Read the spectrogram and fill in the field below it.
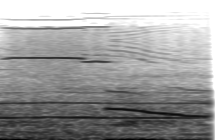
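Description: A dog in Dragon Age: Origins lets out a single drawn-out, high whining whimper that bends downward, heard clearly over low background game ambience.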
